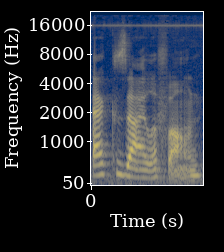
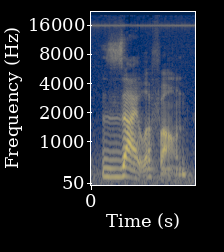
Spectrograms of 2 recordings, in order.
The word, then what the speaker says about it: xylophone: an X at all you pronounce it as if it has a z xylophone you don't say ex xylophone you say xylophone this is one of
